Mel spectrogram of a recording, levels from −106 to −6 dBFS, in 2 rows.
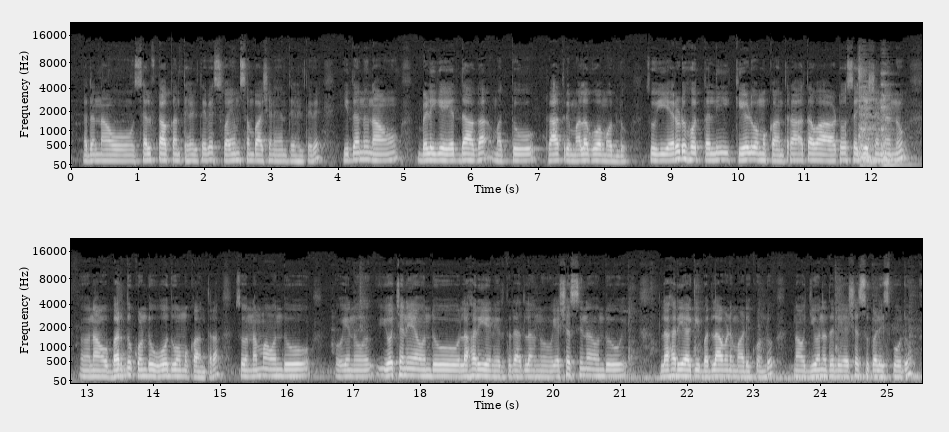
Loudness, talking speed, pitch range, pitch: -25 LUFS, 115 wpm, 130-140 Hz, 135 Hz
